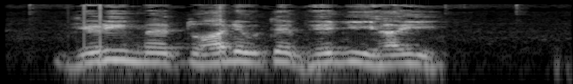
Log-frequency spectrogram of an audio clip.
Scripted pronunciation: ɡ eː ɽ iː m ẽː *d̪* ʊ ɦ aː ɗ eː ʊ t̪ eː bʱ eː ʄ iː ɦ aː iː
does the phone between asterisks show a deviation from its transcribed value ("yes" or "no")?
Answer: yes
